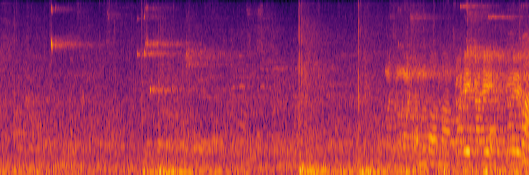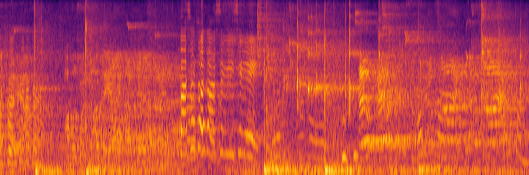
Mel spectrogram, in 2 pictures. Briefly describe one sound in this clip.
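Young men shout to each other in an echoing gym.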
